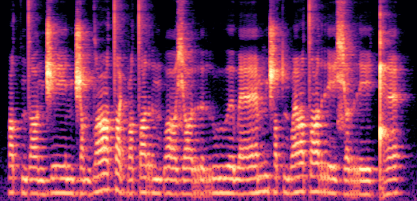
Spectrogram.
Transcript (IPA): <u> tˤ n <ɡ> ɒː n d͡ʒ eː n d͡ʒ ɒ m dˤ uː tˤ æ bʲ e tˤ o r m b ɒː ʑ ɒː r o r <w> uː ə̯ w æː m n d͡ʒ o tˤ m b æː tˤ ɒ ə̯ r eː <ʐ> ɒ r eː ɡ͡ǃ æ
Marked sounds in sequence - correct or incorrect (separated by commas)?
incorrect, incorrect, correct, incorrect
